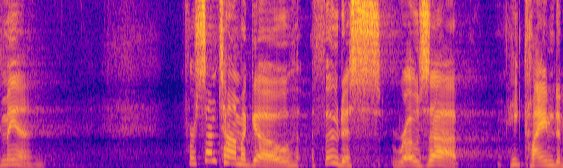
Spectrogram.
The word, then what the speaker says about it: Theudas: One named Theudas, just happened to rhyme with the man named Judas of Galilee, rose up in the days of the census.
